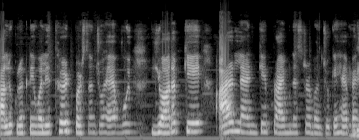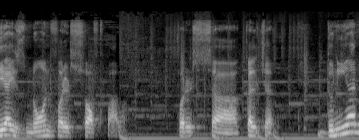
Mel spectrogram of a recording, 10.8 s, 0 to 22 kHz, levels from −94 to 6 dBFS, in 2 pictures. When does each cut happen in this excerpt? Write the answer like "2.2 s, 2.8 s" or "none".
5.3 s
